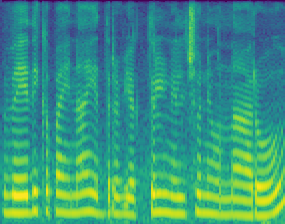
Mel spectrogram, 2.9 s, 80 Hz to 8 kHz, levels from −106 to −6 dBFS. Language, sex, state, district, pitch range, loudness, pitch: Telugu, female, Telangana, Hyderabad, 210-240 Hz, -14 LUFS, 230 Hz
